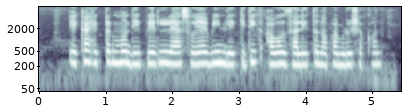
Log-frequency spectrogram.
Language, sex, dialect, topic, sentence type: Marathi, female, Varhadi, agriculture, question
